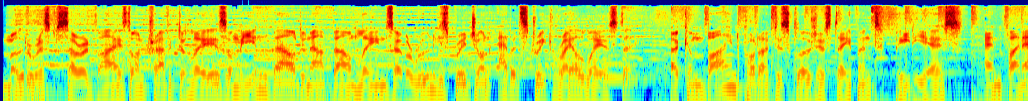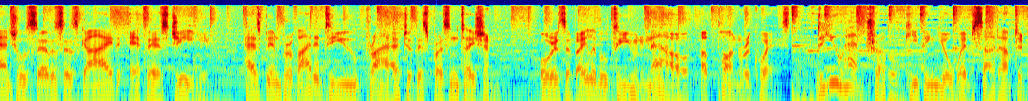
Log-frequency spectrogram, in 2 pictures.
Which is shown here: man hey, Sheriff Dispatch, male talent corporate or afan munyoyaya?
male talent corporate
